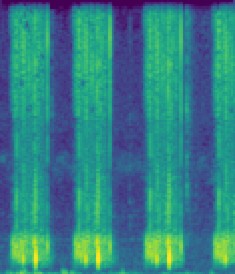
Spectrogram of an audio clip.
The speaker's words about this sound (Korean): 냄비는 금세 들여놓았지만 잠시 뒤에 동물의 가벼운 발소리가 텐트 주변에서 탐색이라도 하는 것처럼 걷는 것이 들린다.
